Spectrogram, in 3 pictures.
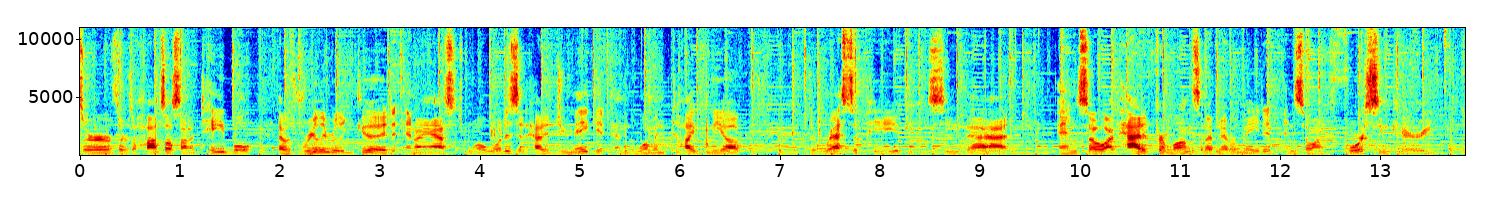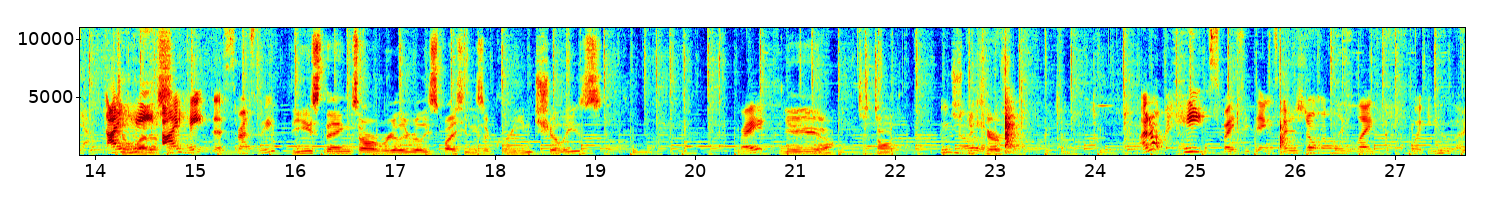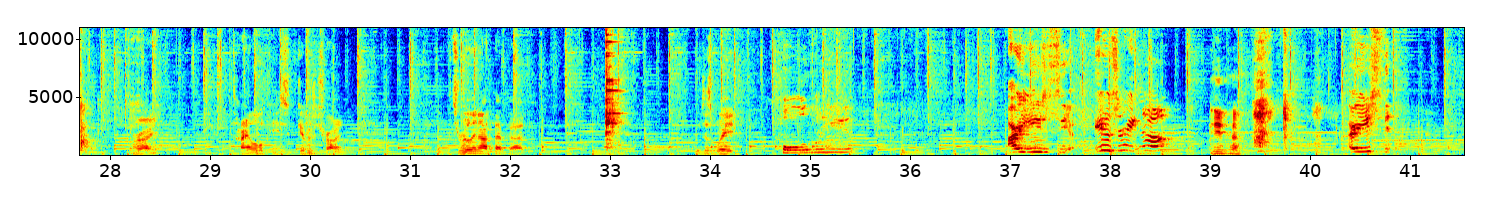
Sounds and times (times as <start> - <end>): Music: 0.0 - 41.5
Speech: 13.8 - 14.9, 22.5 - 23.0.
